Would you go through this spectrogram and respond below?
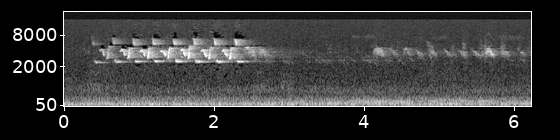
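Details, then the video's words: A cardinal sings on February 4, 2021: a quick run of about eight bright, slurred notes over two seconds. Fainter high chirps follow, over a low background rumble. "Birdsong, Cardinal"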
